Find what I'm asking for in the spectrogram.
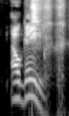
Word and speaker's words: Allegheny: If you are ever in Pittsburgh, you will have to check out Allegheny Smokeworks. Help me out. – Allegheny. – It's my local pipe one-stop shop. Well, Pittsburgh's a beautiful place. I'd love to go back there. But Allegheny.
